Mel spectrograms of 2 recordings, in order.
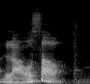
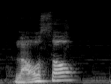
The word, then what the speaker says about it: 牢骚: 我们把这里的第二个字“ 骚” 读作轻声，也就是牢骚、发牢骚。不过，如果你愿意的话，你也可以把它读作牢骚。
